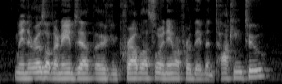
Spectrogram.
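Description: A man with a Minnesotan accent, fairly high in pitch, at a very fast pace. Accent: Minnesota. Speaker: sports podcast co-host. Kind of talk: casual chat.

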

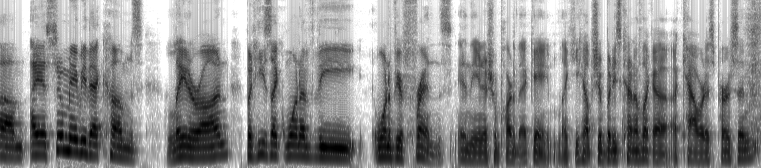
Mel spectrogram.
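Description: A man of medium pitch talks fairly quickly in an ordinary speaking voice with lively intonation. The recording is very clean, the background silent. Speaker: podcast host. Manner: joking, playful.

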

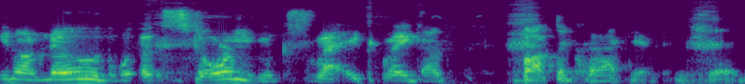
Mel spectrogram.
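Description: Using a put-on character voice, a man pitches his speech fairly high. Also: moderate pace. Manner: gruff, world-weary.

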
